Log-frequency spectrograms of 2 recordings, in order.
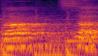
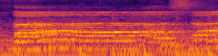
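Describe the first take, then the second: First: Each syllable is short, one beat. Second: Each syllable is drawn out long. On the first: The speaker calls it right. "satu ketukan saja. Kita contohkan ta sa itu aja" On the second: The speaker calls it wrong. "jangan ta sa, didiam aja itu keliru"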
